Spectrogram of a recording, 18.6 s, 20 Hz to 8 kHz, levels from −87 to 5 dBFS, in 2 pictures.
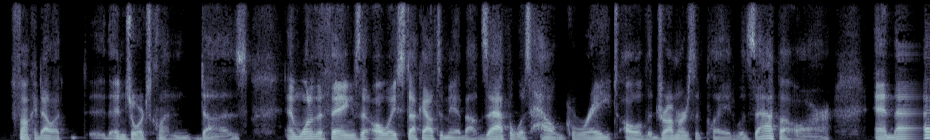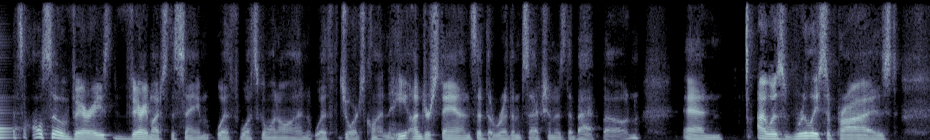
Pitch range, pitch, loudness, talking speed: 95-115 Hz, 105 Hz, -26 LUFS, 190 wpm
